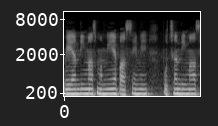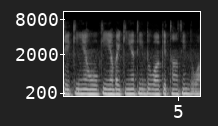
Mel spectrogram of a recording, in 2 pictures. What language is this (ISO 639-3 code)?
snd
